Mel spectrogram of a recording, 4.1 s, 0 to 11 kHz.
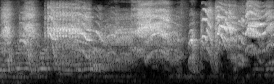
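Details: Captive breeding colony of ringnecks in Pakistan, 2022: a dense chorus of harsh, grating screeches from many parakeets, broken by two short pauses.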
